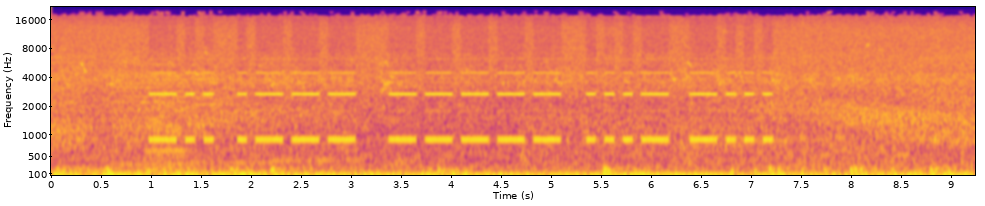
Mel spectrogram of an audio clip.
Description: Morse code, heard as a keyed tone, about 13 wpm, 890 Hz, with street noise. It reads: DJ0VB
